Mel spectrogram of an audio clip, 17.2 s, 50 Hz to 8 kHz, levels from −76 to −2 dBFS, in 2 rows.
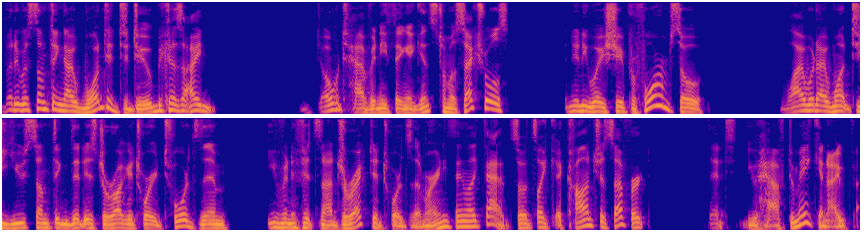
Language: English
